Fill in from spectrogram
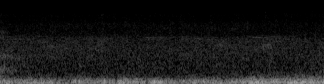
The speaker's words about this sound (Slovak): ktorá môže pomaly zaspávať s príjemnými zvukmi dažďa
